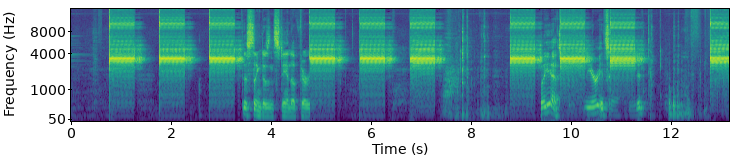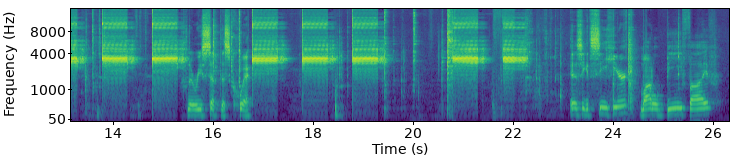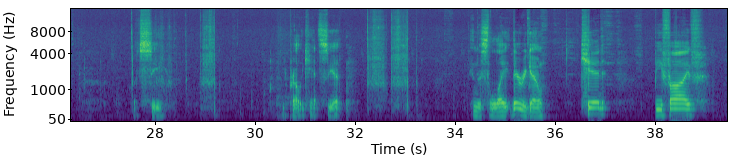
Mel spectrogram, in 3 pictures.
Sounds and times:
Fire alarm: 0:00.8 - 0:03.5, 0:04.8 - 0:07.5, 0:08.8 - 0:11.5, 0:12.8 - 0:15.5, 0:16.8 - 0:19.6, 0:20.8 - 0:22.4
Speech: 0:03.4 - 0:04.8, 0:09.4 - 0:11.5, 0:15.5 - 0:16.8, 0:23.1 - 0:26.2, 0:27.6 - 0:28.2, 0:30.5 - 0:31.9, 0:34.3 - 0:35.9, 0:36.5 - 0:37.1, 0:38.0 - 0:39.1.

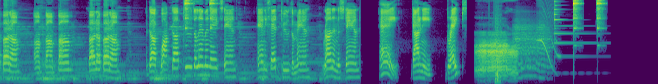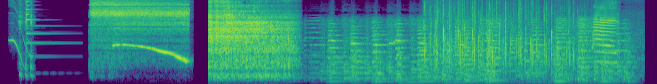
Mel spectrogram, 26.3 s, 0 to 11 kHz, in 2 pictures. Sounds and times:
Music: 0:00.0 - 0:07.2, 0:19.2 - 0:26.1.

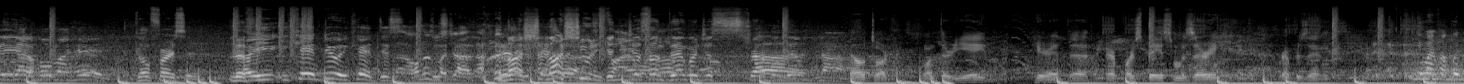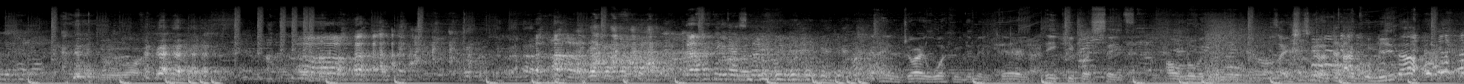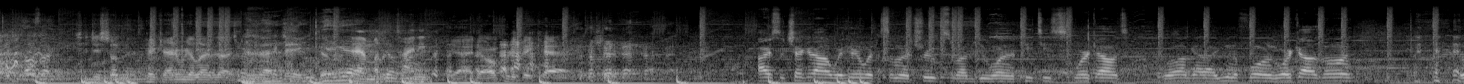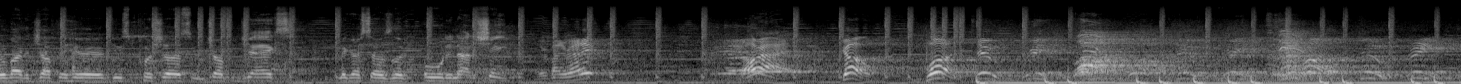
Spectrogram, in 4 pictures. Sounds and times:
Speech: 0:00.0 - 0:13.4, 0:21.4 - 0:35.2, 0:36.8 - 0:42.8
Laughter: 0:13.6 - 0:23.4, 0:27.5 - 0:30.0, 0:33.4 - 0:36.2, 0:43.3 - 0:44.2.

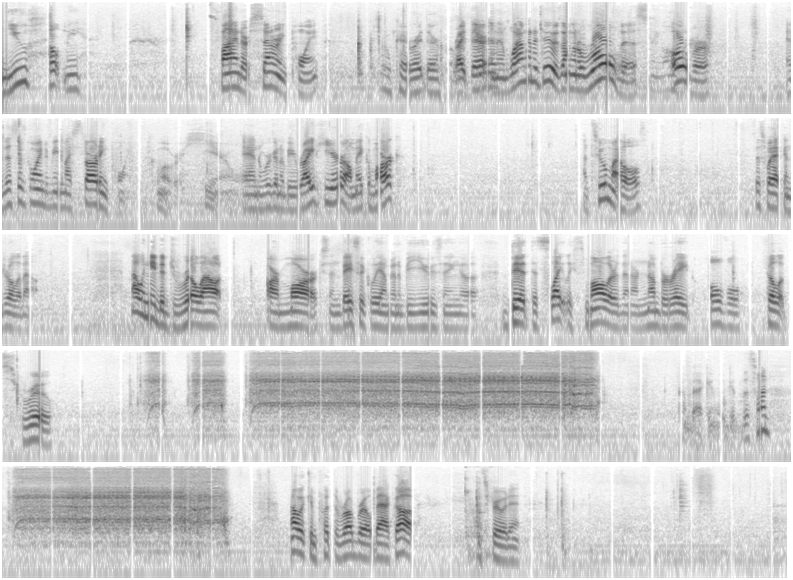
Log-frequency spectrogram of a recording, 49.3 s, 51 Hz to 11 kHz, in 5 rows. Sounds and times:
Speech: 0:00.0 - 0:01.1, 0:02.7 - 0:04.0, 0:04.7 - 0:08.9, 0:09.8 - 0:14.9, 0:17.1 - 0:17.9, 0:19.3 - 0:20.2, 0:21.3 - 0:30.2, 0:38.1 - 0:39.2, 0:43.0 - 0:44.6, 0:45.4 - 0:46.0.

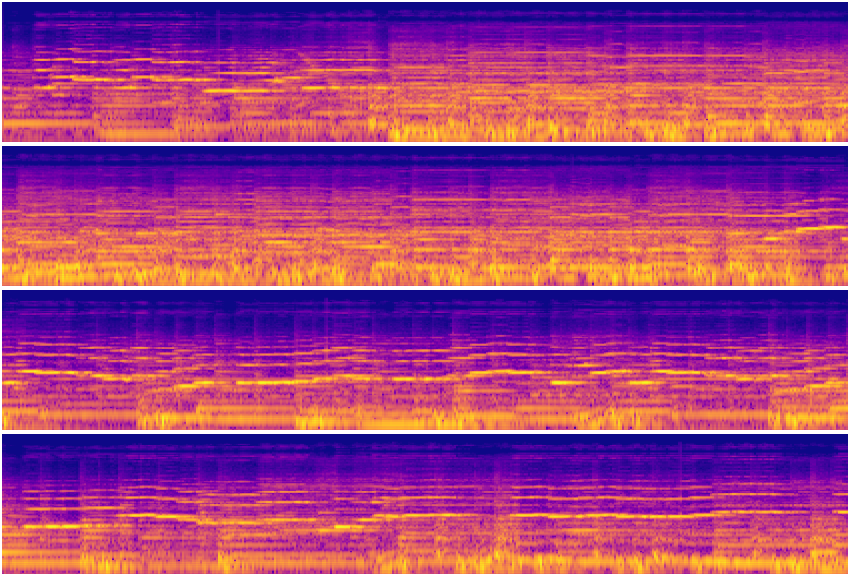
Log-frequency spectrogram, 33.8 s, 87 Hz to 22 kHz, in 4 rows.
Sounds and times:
Flute: 0:00.0 - 0:33.8.

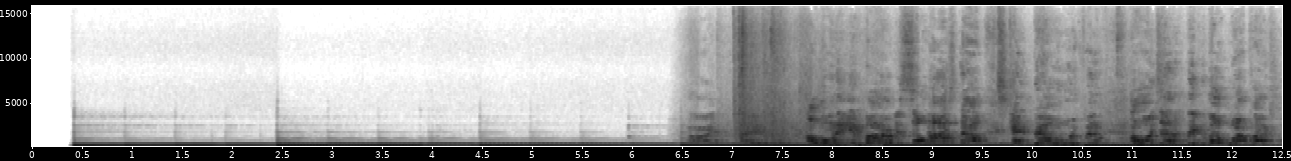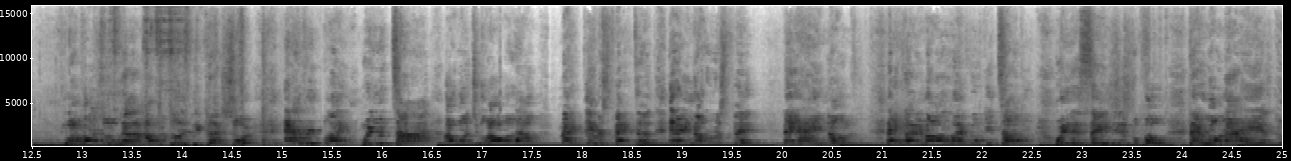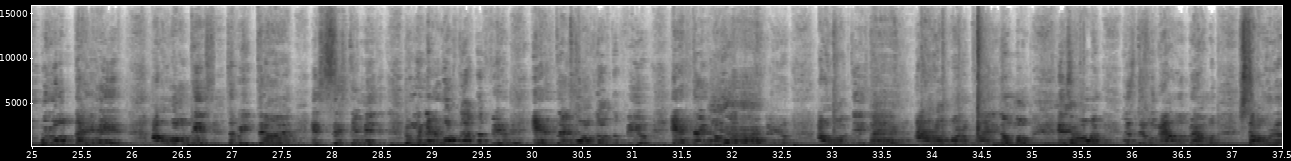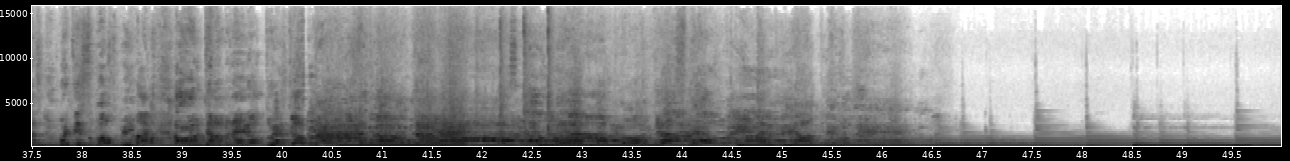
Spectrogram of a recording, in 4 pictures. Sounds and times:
Music: 0:00.4 - 0:49.9
Speech: 0:06.6 - 0:41.8, 0:42.4 - 0:46.3.

